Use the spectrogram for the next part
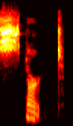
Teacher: if you put your hand in front of your mouth and say the word start, at the end you should have a little bit of air that comes out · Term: voiceless sound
